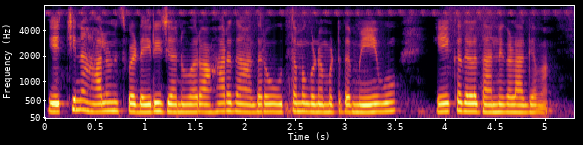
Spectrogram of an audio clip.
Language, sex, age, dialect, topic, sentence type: Kannada, female, 18-24, Central, agriculture, statement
